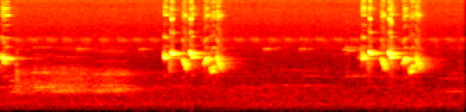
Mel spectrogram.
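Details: Sooty-headed bulbul in the morning, calling so other bulbuls join in: two bursts of quick bubbling, liquid whistled notes falling in pitch, about three seconds apart, over a faint steady background hum.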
